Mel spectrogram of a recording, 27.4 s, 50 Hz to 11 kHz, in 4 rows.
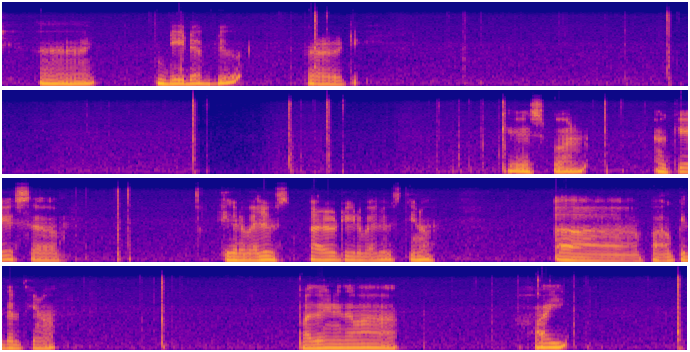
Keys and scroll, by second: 6.0 Down, 8.2 Right, 12.9 space, 14.9 space, 22.2 alt+e.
